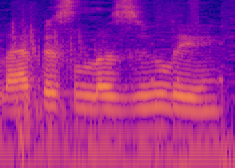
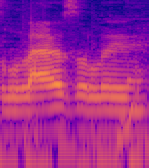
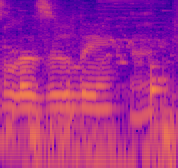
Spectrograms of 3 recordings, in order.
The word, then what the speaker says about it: lapis lazuli: guess we're swapping thatu oh that's how you pronounce that lapis lazuli okay I thought it was Laz but I guess it is lazuli sounds Italian to me that hole is going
